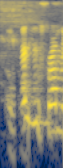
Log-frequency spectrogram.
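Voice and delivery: high-pitched puzzled question; mock bewildered asking; puzzled questioner. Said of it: "I've heard people that said".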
